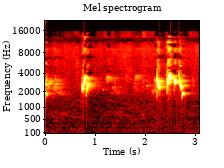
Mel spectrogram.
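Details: A short burst of red-whiskered bulbul song for stimulating caged birds. One clear slurred whistle is followed after a gap by a quick tumbling phrase of four or five bright notes.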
